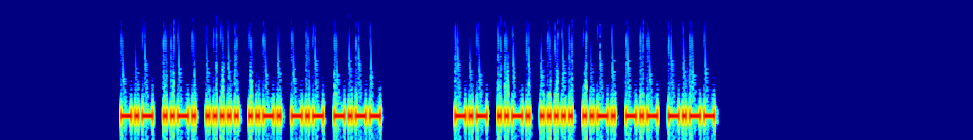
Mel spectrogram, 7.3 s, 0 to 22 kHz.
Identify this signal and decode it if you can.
Morse code, heard as a keyed tone, about 46 wpm, 700 Hz. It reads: KF5FKY KF5FKY
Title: USA Call Signs - 6 Characters - Repeated 2x - 45wpm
